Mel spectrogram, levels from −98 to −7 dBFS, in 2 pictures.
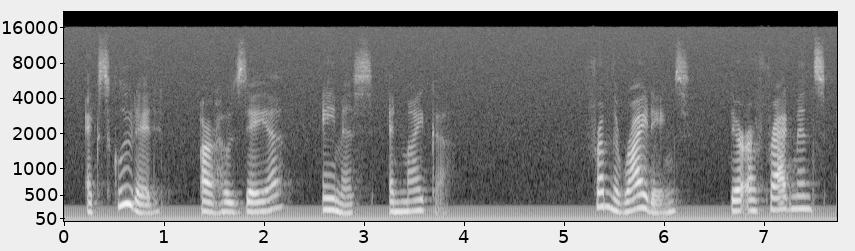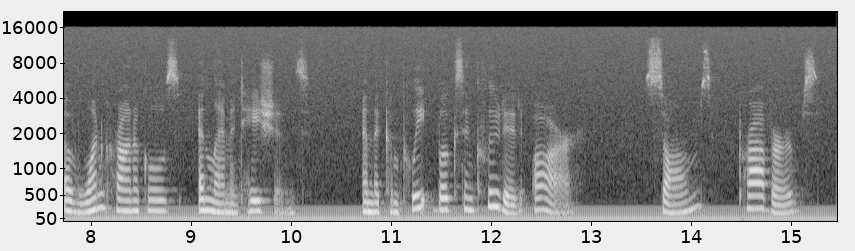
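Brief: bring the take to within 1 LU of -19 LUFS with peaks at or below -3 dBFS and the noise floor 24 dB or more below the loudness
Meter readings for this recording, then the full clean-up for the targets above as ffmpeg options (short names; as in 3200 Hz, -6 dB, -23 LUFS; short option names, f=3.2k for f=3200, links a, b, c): hum 50 Hz; harmonics up to 250 Hz; hum level -28 dBFS; noise floor -30 dBFS; noise floor target -46 dBFS; loudness -22.0 LUFS; peak -3.0 dBFS; loudness target -19.0 LUFS
-> -af "bandreject=f=50:t=h:w=6,bandreject=f=100:t=h:w=6,bandreject=f=150:t=h:w=6,bandreject=f=200:t=h:w=6,bandreject=f=250:t=h:w=6"
-af "afftdn=nr=16:nf=-30"
-af "volume=3dB,alimiter=limit=-3dB:level=0:latency=1"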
